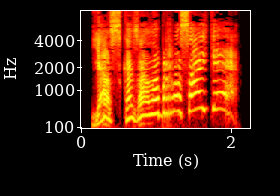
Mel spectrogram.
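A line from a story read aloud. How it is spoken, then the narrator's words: Shrieking. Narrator (Russian): провизжала Беллатриса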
